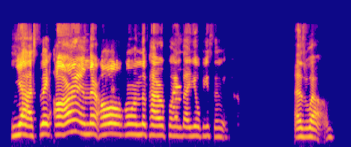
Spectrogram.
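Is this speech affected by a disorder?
Yes: cerebral palsy.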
